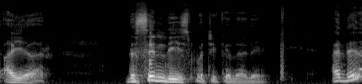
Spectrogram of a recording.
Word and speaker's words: Aiyar: by the fact that although many North Indians have great difficulty in pronouncing my surname correctly these pakistanis I was meeting in Karachi were all able to easily say Ayer the sindhis particularly and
